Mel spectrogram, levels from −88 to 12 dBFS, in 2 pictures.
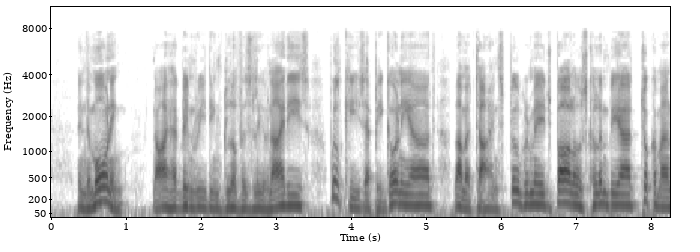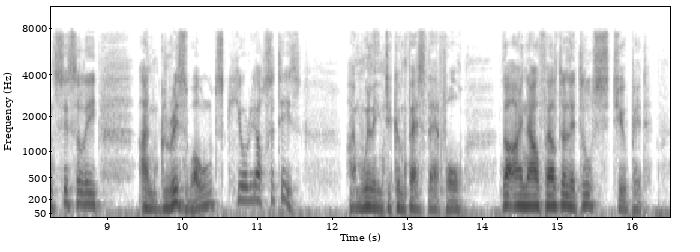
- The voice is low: Yes, low, 120 Hz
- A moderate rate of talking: No, slow, 120 wpm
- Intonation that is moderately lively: No, wide, 6.2 semitones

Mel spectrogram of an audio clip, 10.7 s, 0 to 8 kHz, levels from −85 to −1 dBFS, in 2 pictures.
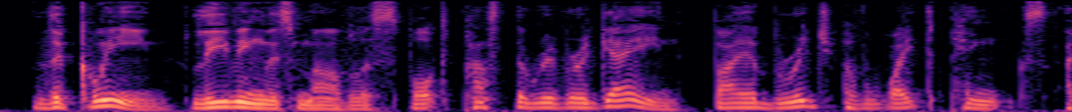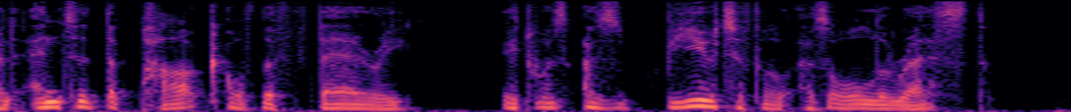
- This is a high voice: No, low, 115 Hz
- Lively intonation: No, average, 4.6 semitones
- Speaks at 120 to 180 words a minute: Yes, average, 175 wpm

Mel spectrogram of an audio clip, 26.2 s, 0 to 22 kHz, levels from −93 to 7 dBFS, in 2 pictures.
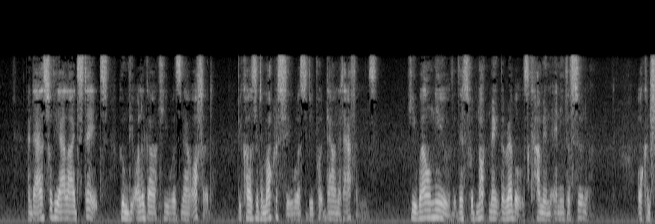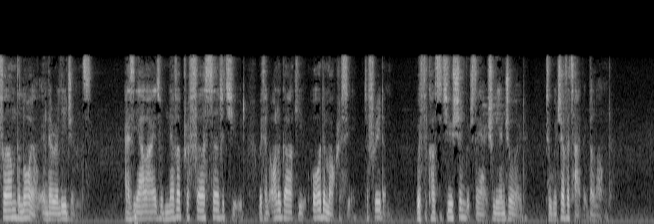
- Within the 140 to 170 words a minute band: Yes, average, 160 wpm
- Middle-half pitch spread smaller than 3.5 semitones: Yes, average, 3.1 semitones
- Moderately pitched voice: No, low, 115 Hz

